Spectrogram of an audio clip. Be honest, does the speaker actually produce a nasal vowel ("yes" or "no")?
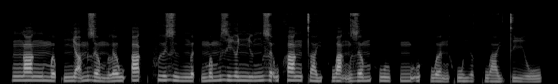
no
